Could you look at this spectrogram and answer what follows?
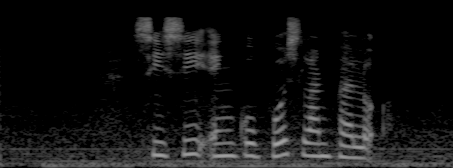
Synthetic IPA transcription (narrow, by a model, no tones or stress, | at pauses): sisiɪŋkub̥ʊ̤slanb̥ä̤lɔʔ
